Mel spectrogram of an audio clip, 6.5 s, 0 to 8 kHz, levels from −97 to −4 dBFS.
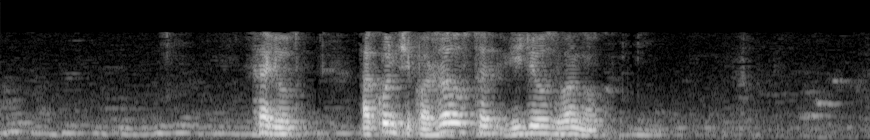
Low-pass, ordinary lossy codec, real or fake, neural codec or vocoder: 7.2 kHz; AAC, 16 kbps; real; none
